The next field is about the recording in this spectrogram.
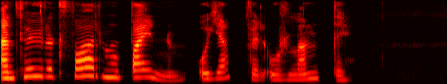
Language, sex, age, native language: Icelandic, female, 30-39, Icelandic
